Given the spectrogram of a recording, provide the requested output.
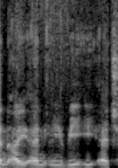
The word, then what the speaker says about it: Nineveh: تو عدس نے کہا کہ میں نینوا سے ہوں۔ نینوا اس کا تلفظ ہے NINEVEH۔ نینوا جو ہے یہ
